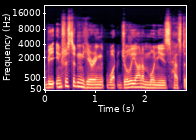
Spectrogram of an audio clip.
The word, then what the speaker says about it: Juliana: that correctly right Juliana yeah yeah you didn't pronounce the properly Brazilian way but it's correct okay what's the Brazilian way Juliana okay yeah I was way off there now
